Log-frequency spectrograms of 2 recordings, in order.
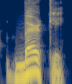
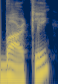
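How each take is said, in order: First: The first syllable sounds like 'ber'. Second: The first syllable sounds like 'bar'. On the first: This is the California city. "la ciudad en California se pronuncia Berkeley" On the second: This is the bishop's surname. "el apellido del obispo es Barclay"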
